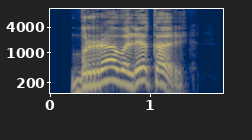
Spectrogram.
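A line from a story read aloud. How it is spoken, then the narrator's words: Shout. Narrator (Russian): крикнул Митя со своего места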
